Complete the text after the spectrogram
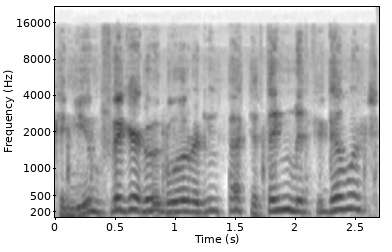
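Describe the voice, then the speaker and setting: A man's voice: high voice, fast talker, gravelly, darkish tone. A man playing an anxious, loyal sidekick in an old-time radio western, with a rural American accent and a folksy, fretful, deferential manner. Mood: alarmed. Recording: noisy vintage radio recording.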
